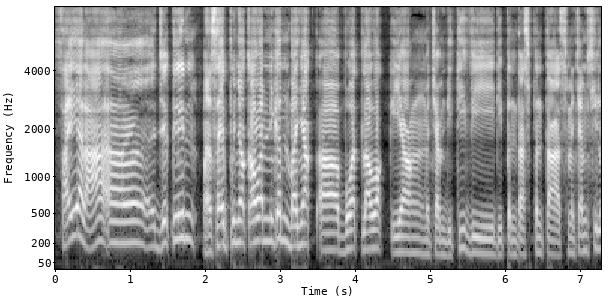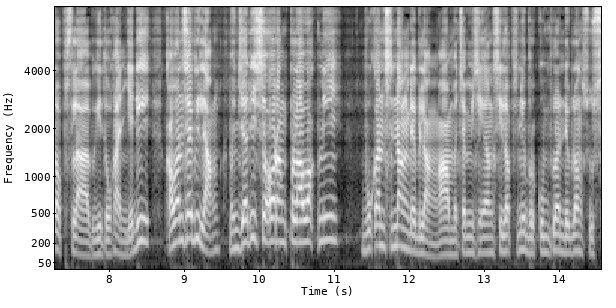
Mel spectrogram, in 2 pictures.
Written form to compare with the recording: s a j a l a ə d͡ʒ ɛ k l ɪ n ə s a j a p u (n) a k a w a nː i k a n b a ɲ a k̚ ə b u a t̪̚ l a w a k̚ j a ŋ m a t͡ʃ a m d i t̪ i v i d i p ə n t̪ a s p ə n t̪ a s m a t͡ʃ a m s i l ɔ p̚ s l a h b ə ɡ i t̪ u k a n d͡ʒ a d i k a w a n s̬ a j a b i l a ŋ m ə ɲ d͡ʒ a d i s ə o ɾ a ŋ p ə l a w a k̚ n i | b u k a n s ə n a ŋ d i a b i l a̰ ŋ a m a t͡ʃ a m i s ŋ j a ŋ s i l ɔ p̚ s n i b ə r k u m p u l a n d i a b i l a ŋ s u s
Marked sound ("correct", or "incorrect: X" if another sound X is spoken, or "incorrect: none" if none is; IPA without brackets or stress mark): incorrect: ɲ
